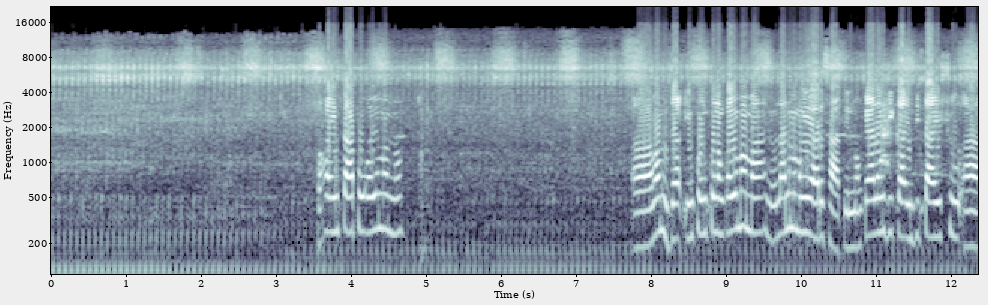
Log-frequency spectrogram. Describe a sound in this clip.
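A motorcycle engine idles with a steady low putter.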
